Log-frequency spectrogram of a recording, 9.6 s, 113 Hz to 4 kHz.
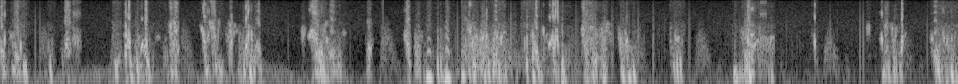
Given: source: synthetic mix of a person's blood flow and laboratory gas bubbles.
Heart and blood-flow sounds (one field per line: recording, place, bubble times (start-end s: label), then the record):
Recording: Doppler ultrasound of blood flow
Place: subclavian vein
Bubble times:
0.00-0.30 s: bubbles
0.47-0.56 s: bubbles
0.59-0.81 s: bubbles
1.12-1.79 s: bubbles
1.99-2.64 s: bubbles
3.00-3.46 s: bubbles
3.65-3.74 s: bubbles
3.80-3.83 s: bubbles
4.02-4.54 s: bubbles
4.61-5.10 s: bubbles
5.21-5.71 s: bubbles
5.80-6.12 s: bubbles
6.15-6.38 s: bubbles
6.70-6.85 s: bubbles
7.31-7.75 s: bubbles
8.11-8.19 s: bubbles
8.66-8.72 s: bubbles
8.79-9.06 s: bubbles
9.29-9.59 s: bubbles
From the record:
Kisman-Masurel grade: 242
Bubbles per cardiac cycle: several, 3 to 8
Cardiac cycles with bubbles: 100%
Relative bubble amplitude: moderate (0.250 to 0.450)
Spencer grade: 3 (all of the cardiac periods contain showers or single bubble signals, but not dominating or overriding the cardiac motion signals)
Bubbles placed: anywhere in the cardiac cycle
